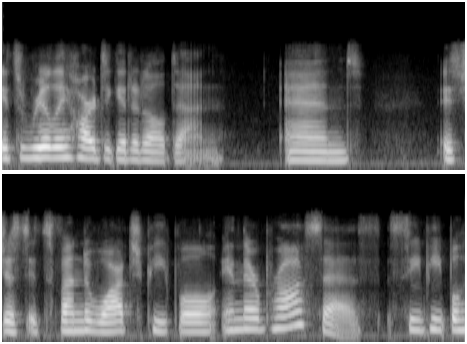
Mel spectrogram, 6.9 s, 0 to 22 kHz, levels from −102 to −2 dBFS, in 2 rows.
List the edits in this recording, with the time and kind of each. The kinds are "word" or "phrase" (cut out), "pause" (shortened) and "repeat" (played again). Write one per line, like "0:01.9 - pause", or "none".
none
